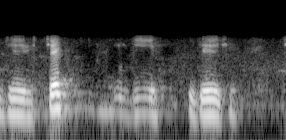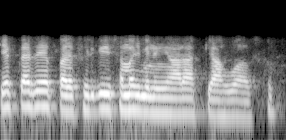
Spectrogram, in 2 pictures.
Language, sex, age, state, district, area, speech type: Urdu, male, 18-30, Bihar, Saharsa, rural, conversation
